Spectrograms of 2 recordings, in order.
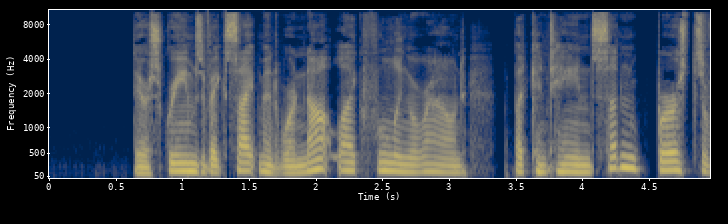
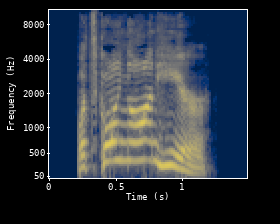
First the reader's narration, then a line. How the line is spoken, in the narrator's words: she shouted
